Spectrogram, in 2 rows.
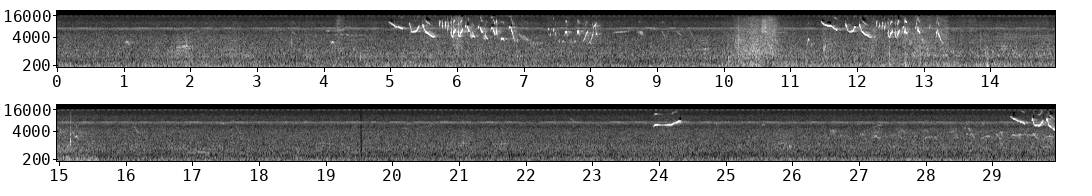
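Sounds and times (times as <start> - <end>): birds chirping: 0.0 - 15.6, 27.2 - 29.9
outdoor background noise: 0.0 - 29.9
low rumble: 8.2 - 15.6.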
